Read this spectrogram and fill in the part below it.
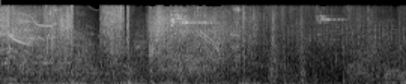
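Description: Blaster shots crack in quick bursts.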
